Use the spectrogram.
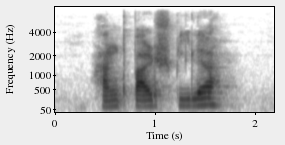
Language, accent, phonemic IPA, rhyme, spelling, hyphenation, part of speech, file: German, Austria, /ˈhantbalˌʃpiːlɐ/, -iːlɐ, Handballspieler, Hand‧ball‧spie‧ler, noun, De-at-Handballspieler.ogg
- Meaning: handball player, handballer (male or of unspecified sex)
